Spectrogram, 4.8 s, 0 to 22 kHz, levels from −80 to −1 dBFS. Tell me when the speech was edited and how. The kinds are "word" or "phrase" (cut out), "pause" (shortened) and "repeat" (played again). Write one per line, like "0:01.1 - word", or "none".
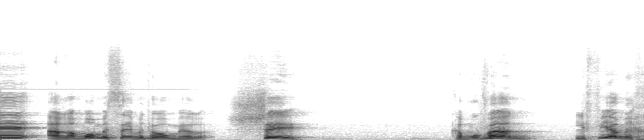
0:01.1 - word
0:01.6 - pause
